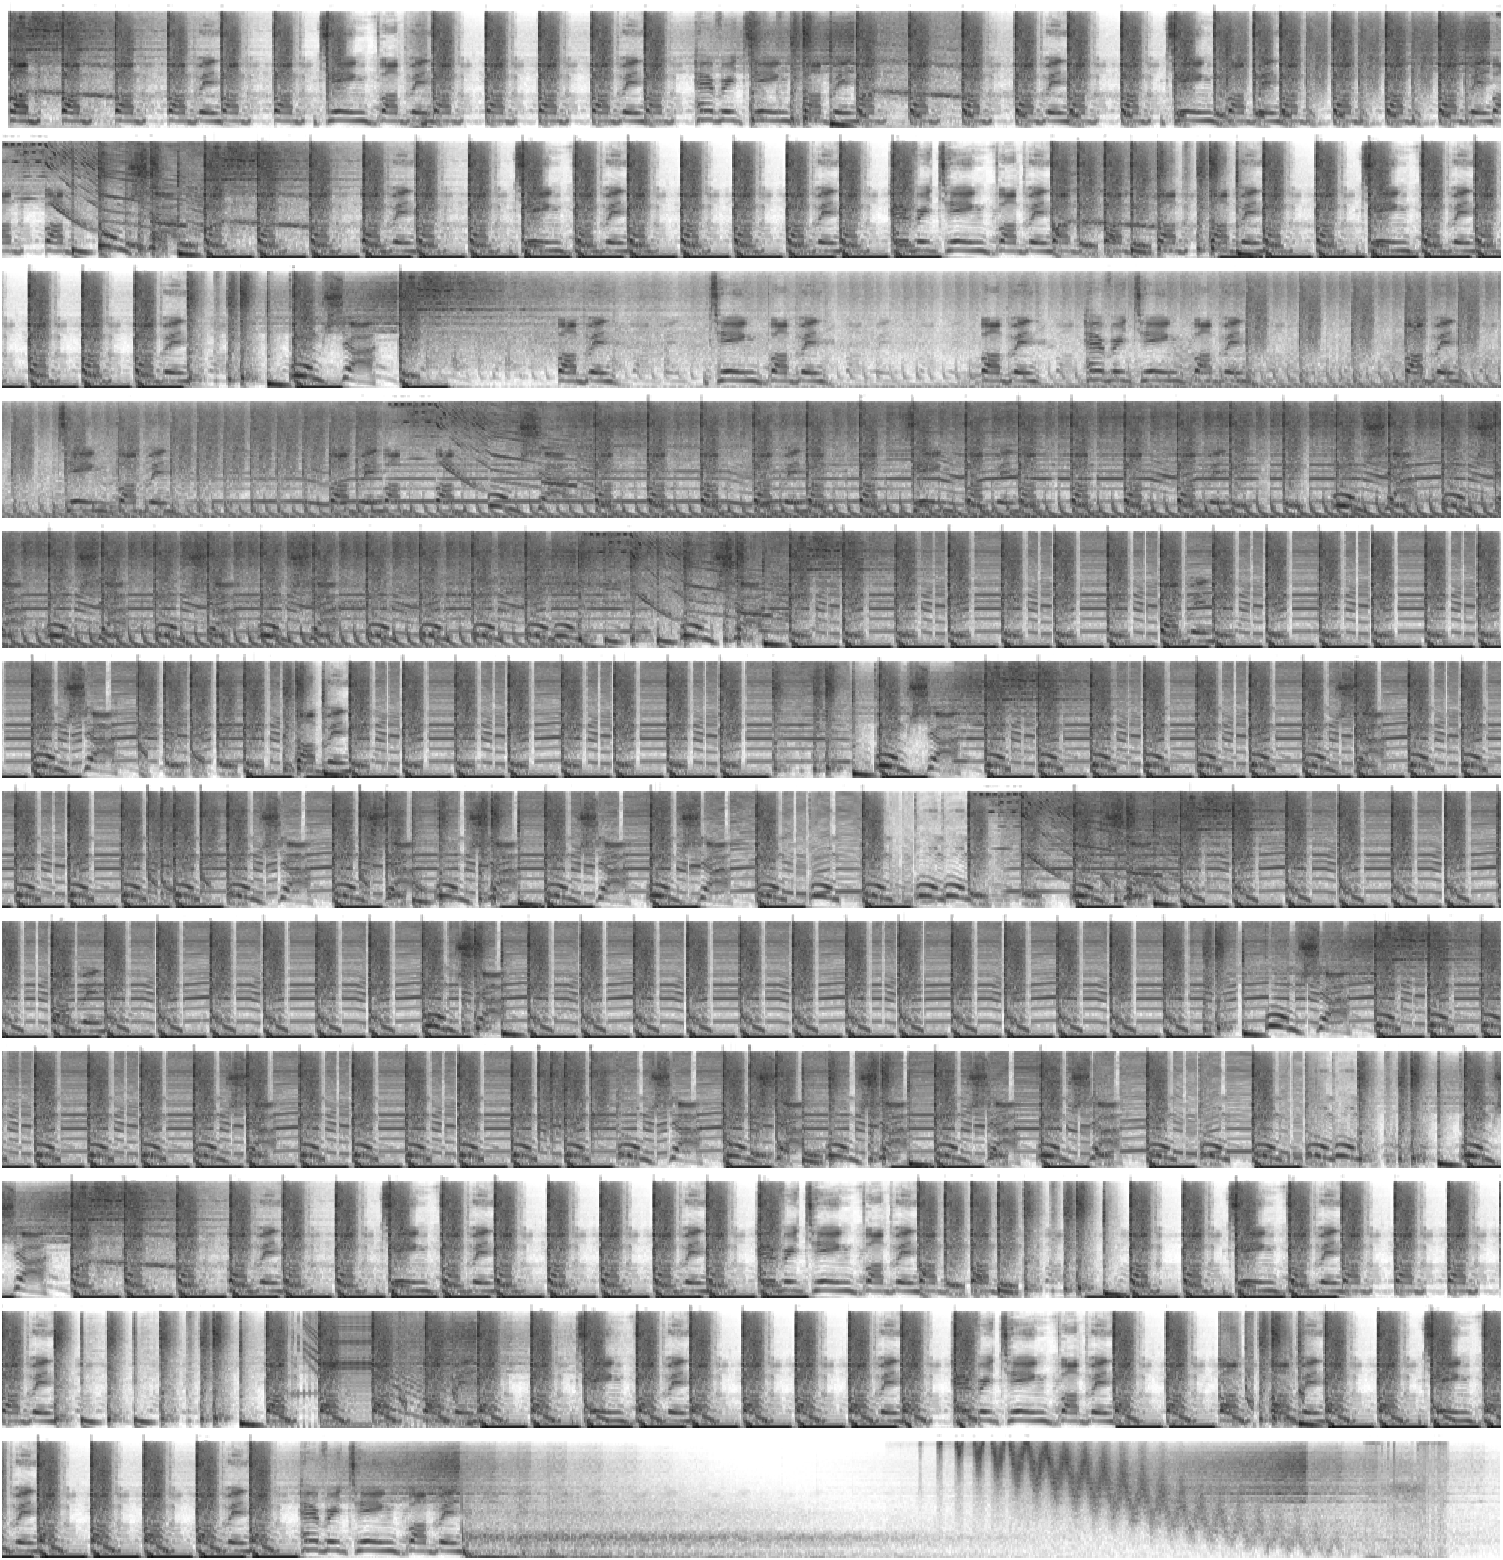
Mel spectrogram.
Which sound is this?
Género: Newstyle.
